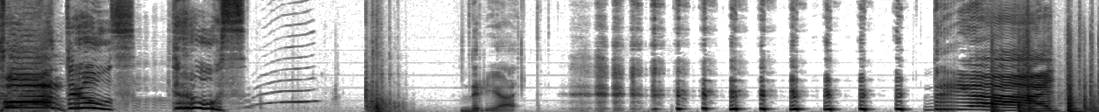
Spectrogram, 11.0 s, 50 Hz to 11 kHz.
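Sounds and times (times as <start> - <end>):
person shouting: 0.0 - 2.6, 8.6 - 10.6
heavy door slamming: 2.6 - 4.2
speech: 4.7 - 5.3
laughter: 5.8 - 9.2.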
